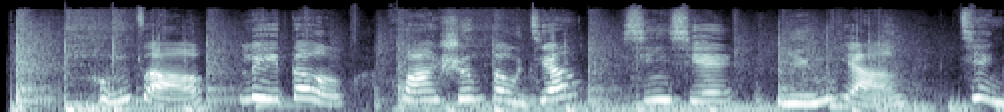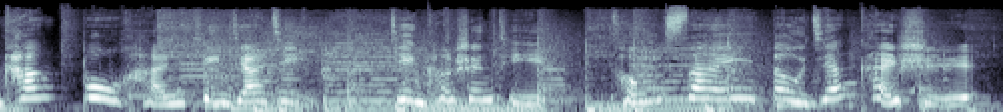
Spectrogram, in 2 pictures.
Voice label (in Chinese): 广告 食品饮料 豆浆 活力; 3A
